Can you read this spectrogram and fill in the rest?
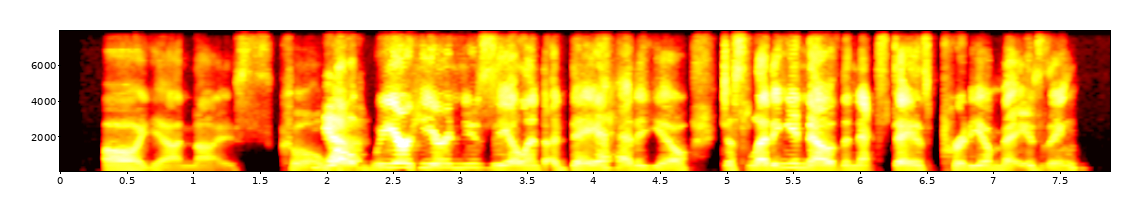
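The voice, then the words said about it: American accent. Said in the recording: “you sound very American.”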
